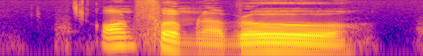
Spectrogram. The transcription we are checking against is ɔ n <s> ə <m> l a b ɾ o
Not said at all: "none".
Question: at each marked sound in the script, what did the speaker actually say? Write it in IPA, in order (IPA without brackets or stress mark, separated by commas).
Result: f, m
